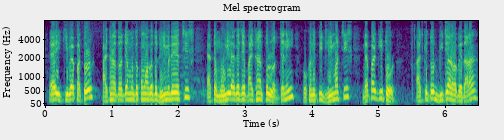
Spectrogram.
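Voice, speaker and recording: A man's voice: high voice, racing, no room sound, close to an everyday voice. A man voicing a stern, indignant villager who scolds and demands answers in a comedy cartoon.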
